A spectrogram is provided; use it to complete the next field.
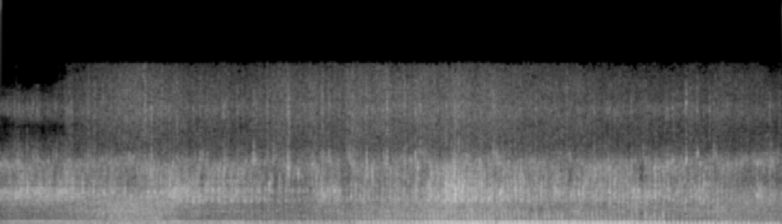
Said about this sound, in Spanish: La lancha de motor se acerca lentamente al muelle.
